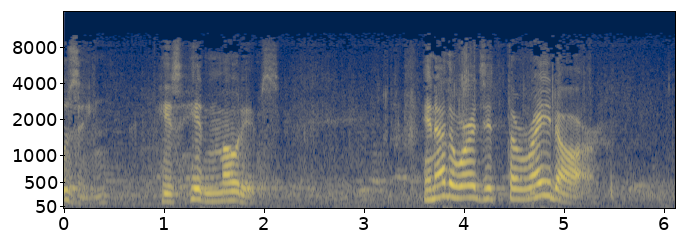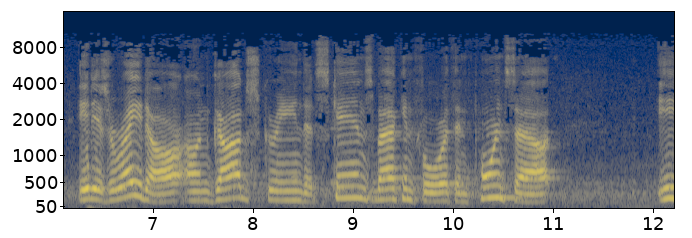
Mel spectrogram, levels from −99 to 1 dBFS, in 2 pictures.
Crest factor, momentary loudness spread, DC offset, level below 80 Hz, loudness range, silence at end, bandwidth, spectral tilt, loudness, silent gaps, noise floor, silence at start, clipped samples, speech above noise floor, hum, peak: 16 dB; 21 LU; under 0.1%; -60 dBFS; 2 LU; 0 s; 10.5 kHz; -5.5 dB/octave; -21 LUFS; none; -46 dBFS; 0 s; under 0.1%; 25 dB; none; -6 dBFS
